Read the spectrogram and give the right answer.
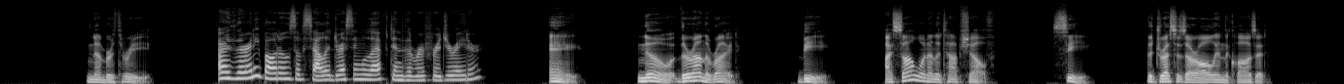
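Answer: B: I saw one on the top shelf.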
